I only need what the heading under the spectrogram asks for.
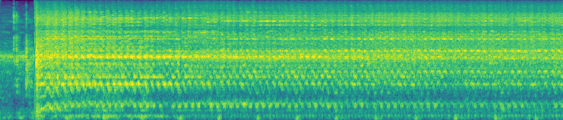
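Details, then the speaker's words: Vehicle called the "franger": starter churns steadily and never catches, cranks but won't start even with propane fed in; the owner suspects no spark. "what I can tell we're not getting any spark because I assume we'd get at least a couple tops off of uh fumes"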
